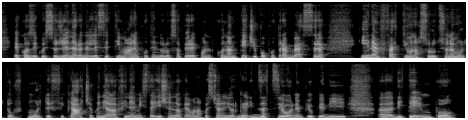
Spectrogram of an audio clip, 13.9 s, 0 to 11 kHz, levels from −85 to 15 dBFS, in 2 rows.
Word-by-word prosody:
e 195 Hz, -, -3 dB
cose 190 Hz, -1 st, -1 dB
di -, -, -7 dB
questo 190 Hz, -1 st, -3 dB
genere, 185 Hz, 0 st, +1 dB
nelle 165 Hz, 0 st, -1 dB
settimane 180 Hz, 0 st, -1 dB
potendolo 165 Hz, -1 st, -5 dB
sapere 185 Hz, +2 st, -1 dB
con 175 Hz, -1 st, -7 dB
con 195 Hz, 0 st, -4 dB
anticipo, 205 Hz, -, +1 dB
potrebbe 185 Hz, 0 st, +2 dB
essere 225 Hz, +1 st, +1 dB, 0.5 s
in 270 Hz, -1 st, +6 dB
effetti 245 Hz, -8 st, +3 dB
una 195 Hz, -5 st, 0 dB
soluzione 190 Hz, +1 st, -1 dB
molto 170 Hz, -3 st, -3 dB
f -, -, -16 dB
molto 180 Hz, -3 st, -4 dB
efficace. 170 Hz, -1 st, +3 dB
Quindi 210 Hz, 0 st, -1 dB
alla 160 Hz, 0 st, +3 dB
fine 180 Hz, +2 st, -4 dB
mi 175 Hz, 0 st, -5 dB
stai 165 Hz, -2 st, -4 dB
dicendo 180 Hz, -1 st, -2 dB
che 170 Hz, -, -7 dB
è -, -, -4 dB
una 165 Hz, 0 st, -4 dB
questione 170 Hz, +1 st, -4 dB
di 175 Hz, -, -1 dB
organizzazione 205 Hz, -1 st, +1 dB
più 195 Hz, +2 st, -2 dB
che 185 Hz, -3 st, 0 dB
di, 175 Hz, -1 st, -1 dB, 0.5 s
uhm, 165 Hz, -3 st, +1 dB
di 210 Hz, +4 st, -1 dB
tempo 190 Hz, +4 st, +2 dB
185 Hz, 175 wpm, -23 LUFS, 170-195 Hz, 0.5 s, in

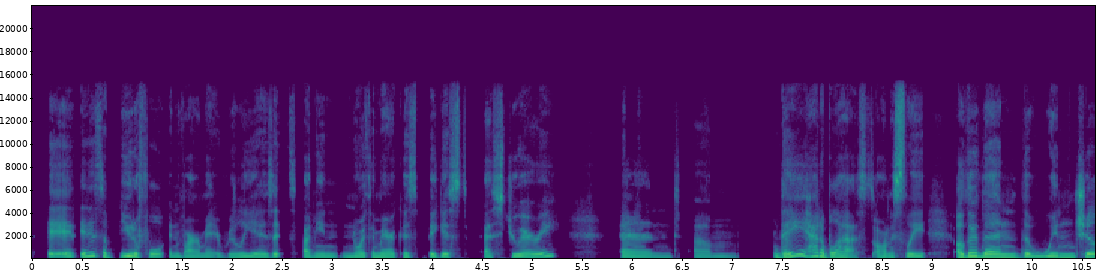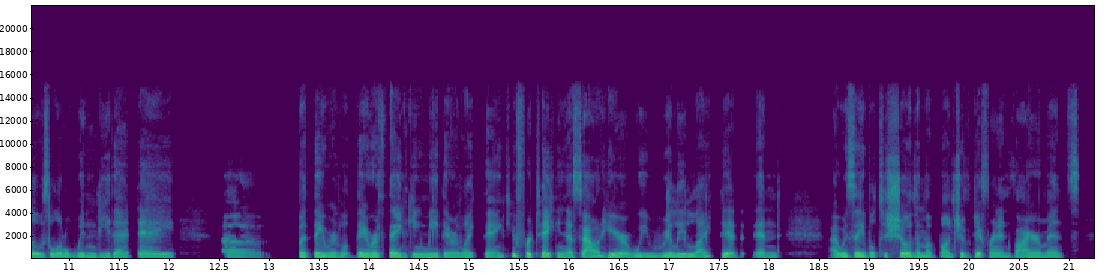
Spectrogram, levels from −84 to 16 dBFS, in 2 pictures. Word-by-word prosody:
it 455 Hz, -, +1 dB
is 290 Hz, +4 st, +2 dB
a -, -, +4 dB
beautiful 155 Hz, -4 st, +2 dB
environment. 135 Hz, -2 st, -6 dB
It -, -, -12 dB
really 175 Hz, -5 st, -2 dB
is. 145 Hz, -2 st, -3 dB
It's, -, -, -3 dB
I 145 Hz, -, +3 dB
mean, 145 Hz, -1 st, -5 dB
North 155 Hz, +3 st, -3 dB
America's 160 Hz, -1 st, -1 dB
biggest 145 Hz, +1 st, -1 dB, 0.2 s
estuary, 195 Hz, -, -1 dB, 0.6 s
and, 160 Hz, -1 st, -5 dB, 0.2 s
um, 145 Hz, 0 st, -11 dB, 0.4 s
they 230 Hz, -, +4 dB
had 285 Hz, -5 st, +1 dB
a -, -, +6 dB
blast, 190 Hz, -, -1 dB
honestly, 150 Hz, -1 st, -1 dB, 0.3 s
other 230 Hz, +7 st, +6 dB
than 205 Hz, -6 st, +4 dB
the 160 Hz, -2 st, +4 dB
wind 160 Hz, +8 st, +1 dB
chill 235 Hz, +1 st, +5 dB
it -, -, +4 dB
was 195 Hz, -, -2 dB
a -, -, 0 dB
little 155 Hz, -1 st, +1 dB
windy 180 Hz, +7 st, -1 dB
that 210 Hz, 0 st, -2 dB
day, 215 Hz, +2 st, -2 dB, 0.5 s
uh, 150 Hz, -1 st, -6 dB, 0.4 s
but 165 Hz, -2 st, +1 dB
they 175 Hz, 0 st, +5 dB
were 180 Hz, 0 st, +1 dB
l 165 Hz, -, -5 dB
they 175 Hz, +1 st, +5 dB
were 190 Hz, 0 st, +4 dB
thanking 195 Hz, +4 st, +1 dB
me, 190 Hz, -1 st, +2 dB
they 170 Hz, 0 st, -1 dB
were 170 Hz, -, -2 dB
like, 170 Hz, -1 st, -3 dB
"Thank 235 Hz, -, -4 dB
you 340 Hz, -, +7 dB
for 225 Hz, -7 st, +4 dB
taking 200 Hz, 0 st, +2 dB
us 170 Hz, -1 st, -3 dB
out 320 Hz, -, +2 dB
here. 190 Hz, -, +3 dB
We 165 Hz, +3 st, -2 dB
really 165 Hz, +3 st, +1 dB
liked 190 Hz, +8 st, -2 dB
it." -, -, +2 dB
and 145 Hz, 0 st, -4 dB, 0.5 s
I 155 Hz, -, -3 dB
was 160 Hz, 0 st, +1 dB
able 175 Hz, +1 st, +4 dB
to 170 Hz, -, -7 dB
show 165 Hz, 0 st, +4 dB
them 175 Hz, -2 st, 0 dB
a -, -, -2 dB
bunch 155 Hz, +8 st, -4 dB
of 185 Hz, -, 0 dB
different 155 Hz, -2 st, -1 dB
environments, 150 Hz, +2 st, -3 dB
165 Hz, 195 wpm, -22 LUFS, 150-195 Hz, 0.6 s, you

